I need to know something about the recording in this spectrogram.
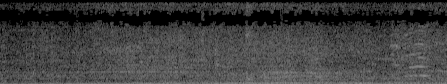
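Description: A steady, low engine rumble, like a vehicle idling close by.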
